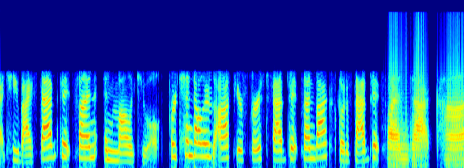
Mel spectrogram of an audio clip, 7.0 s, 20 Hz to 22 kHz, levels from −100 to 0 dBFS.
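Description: Throughout, the G.723.1 codec coding at what sounds like its 6.3 kbit/s rate keeps only 300 Hz to 3.7 kHz, leaving the speech muffled, hoarse and smeared at consonants.

From 3.14 to 3.22 s, VoIP packet loss concealed by the speech codec covers about 30 ms, fitting one lost frame. The decoder stretches its last sound into a fading buzzy tone or coloured noise, with weakness lingering into "off your first".

From 5.73 s to the end, a block size mismatch (padded), consistent with 256-sample writes into larger reads, zero-fills each block after "box go to". This puts a 100 Hz buzz over the audio and slows it to about 0.53 times speed with timbre unchanged.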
